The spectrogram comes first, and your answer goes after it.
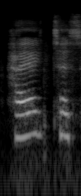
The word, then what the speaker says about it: hiatus: a condition and it is called probably gonna pronounce this one but it's called like hiatus hernia it's like h i a t u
